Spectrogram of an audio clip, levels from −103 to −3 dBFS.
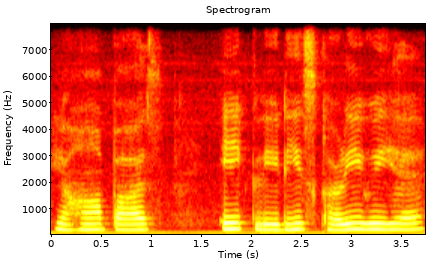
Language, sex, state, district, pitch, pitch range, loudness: Hindi, female, Madhya Pradesh, Umaria, 215 Hz, 205-225 Hz, -14 LUFS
